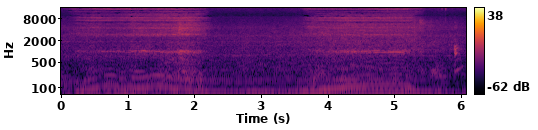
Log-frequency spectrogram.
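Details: Adult father snoring, low rumbling snores across two long breaths over steady background noise; baby startled by the sound.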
